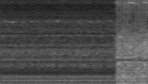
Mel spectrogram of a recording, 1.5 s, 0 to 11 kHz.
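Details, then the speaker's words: 2008 VW Rabbit 2.5 five-cylinder, 5-speed, 119k miles, idling before oil change: dense, clattery noise over idle; owner hopes fresh oil quiets it, cause not confirmed. "so you can hear how noisy this thing is right now kind of clattery so we're hoping after we change the oil we won't hear that no more"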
